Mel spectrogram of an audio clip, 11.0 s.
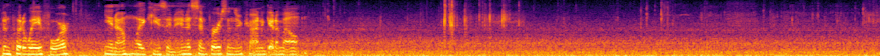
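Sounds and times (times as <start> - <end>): steady low hum: 0.0 - 11.0
crunchy chewing: 4.0 - 11.0.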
